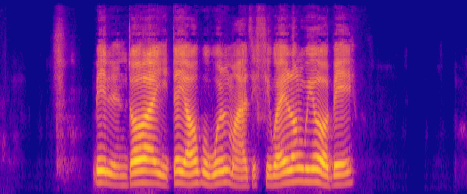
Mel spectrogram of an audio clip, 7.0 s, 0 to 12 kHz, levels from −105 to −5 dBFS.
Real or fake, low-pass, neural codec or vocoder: fake; 10.8 kHz; codec, 24 kHz, 0.9 kbps, WavTokenizer, small release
